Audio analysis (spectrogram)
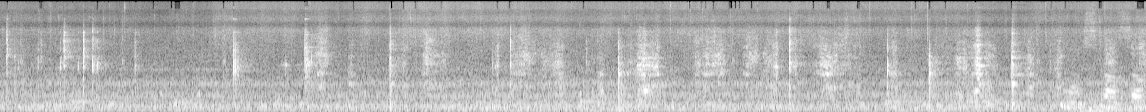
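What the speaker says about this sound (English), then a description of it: "I'm just going to add in the garlic." Garlic hits a hot pan for a honey garlic salmon sauce and sizzles steadily, with a utensil stirring and scraping against the pan in frequent light clicks and knocks. No voices are heard.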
